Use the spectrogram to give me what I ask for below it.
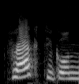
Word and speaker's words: practical: 这两个字母 C 都发作清辅音 k。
